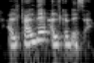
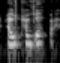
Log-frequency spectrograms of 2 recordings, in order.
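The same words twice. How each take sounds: First: "alcaldesa" with a clean ordinary S sound; plain hissed S in "alcaldesa", no lisp; normal S. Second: "alcaldesa" with the S said as a lisped th; tongue between the teeth on the S of "alcaldesa". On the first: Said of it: "se fala alcaldesa normal, com som de S". ("alcaldesa" com som de S normal) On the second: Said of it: "tenho mania de botar, é, sempre que for fazer som de S". ("alcaldesa" com a língua entre os dentes no S) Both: Shown as a demonstration.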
